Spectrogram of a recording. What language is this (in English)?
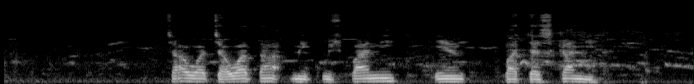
Southern Pastaza Quechua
